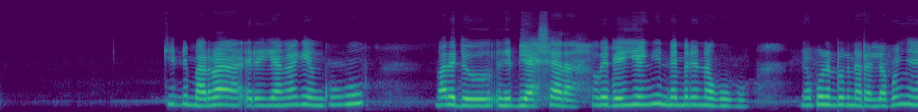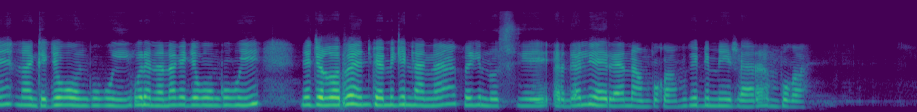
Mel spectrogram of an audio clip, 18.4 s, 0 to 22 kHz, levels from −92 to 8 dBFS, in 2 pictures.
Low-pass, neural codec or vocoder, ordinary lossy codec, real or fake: 14.4 kHz; codec, 32 kHz, 1.9 kbps, SNAC; none; fake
